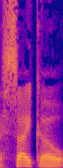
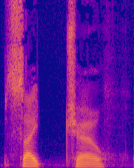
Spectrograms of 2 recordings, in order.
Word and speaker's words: Psycho: I want to play a clip from your most recent stand-up special, which is called Psycho or Psycho. Is there a correct pronunciation? – Well, the full title is There's No I in Team, But There Is a Cho in Psycho. So actually both are correct.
